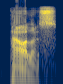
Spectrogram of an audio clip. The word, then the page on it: powerless: British English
